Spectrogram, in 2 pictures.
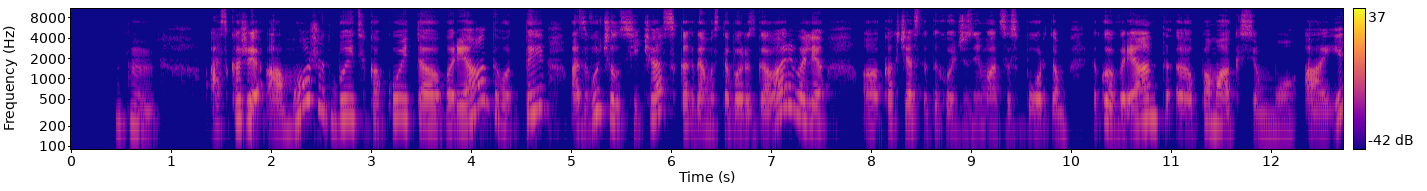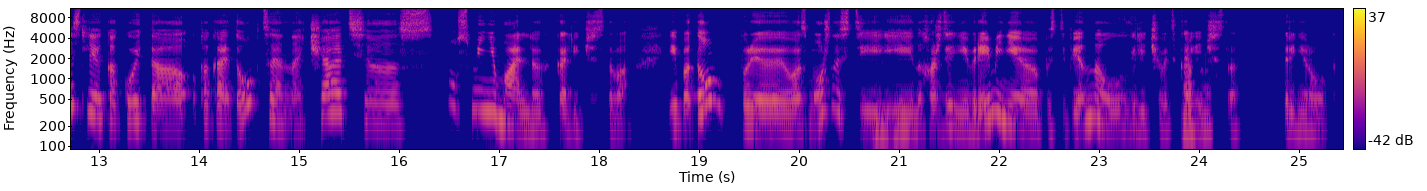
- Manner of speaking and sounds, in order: tapping; other background noise
- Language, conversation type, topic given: Russian, advice, Как мне начать регулярно тренироваться, если я постоянно откладываю занятия?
